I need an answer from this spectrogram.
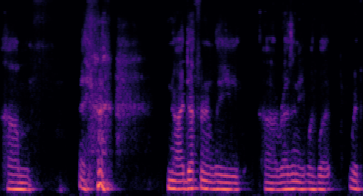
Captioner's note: chuckles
